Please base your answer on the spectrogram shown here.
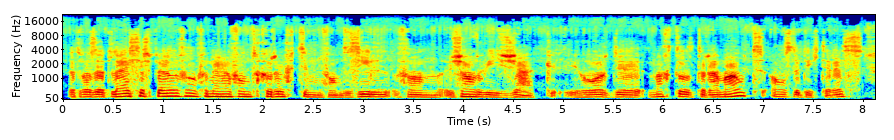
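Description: A man's voice: on the low side, unhurried, few pauses, mellow, slight background noise. A man reading scripted credits as a radio announcer.

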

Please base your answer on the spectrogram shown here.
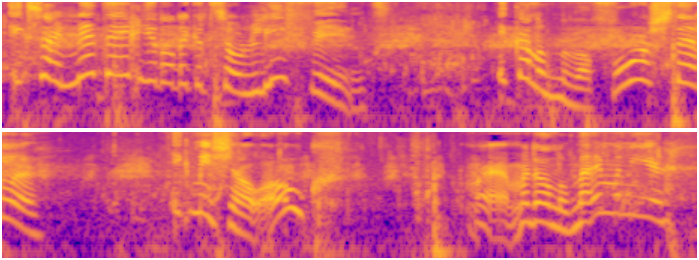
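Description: An actress playing a cheerful sister who travels the world, breezy and teasing, in a Dutch radio play. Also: female voice, very high-pitched, wildly swooping pitch, unhurried, background noise, exaggerated voice. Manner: breezy and teasing, with frequent laughs. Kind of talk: radio drama acting.

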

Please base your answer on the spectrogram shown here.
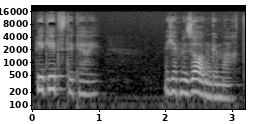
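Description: Radio crime play: actress as loyal female confidante, mellow mid-range voice, composed and caring. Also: medium pitch, normal speed, faint music behind, close to an everyday voice. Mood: concerned. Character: concerned, matter-of-fact woman, loyal friend of suspect. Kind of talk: German radio crime drama acting.

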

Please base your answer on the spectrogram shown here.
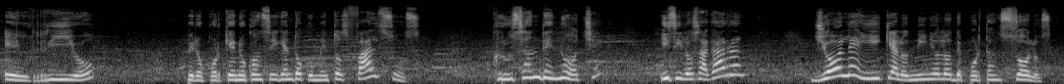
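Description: Woman playing nervous mom in a radio drama, high soft-edged voice, hesitant, faint sound behind. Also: expressive, moderate pace, a faint crowd, a little hiss or hum, lightly acted. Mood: anxious. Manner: hesitant, worried questioning. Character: anxious, timid mother questioning a people smuggler.

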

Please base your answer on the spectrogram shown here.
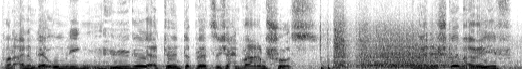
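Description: A man's voice: on the high side, animated, moderate pace. A man narrating a 1960s German radio play in a dramatic, scripted storytelling style. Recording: noisy old vinyl rip.

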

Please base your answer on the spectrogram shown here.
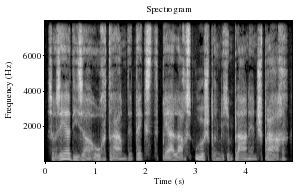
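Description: A male narrator of a literary radio drama. His voice is on the low side and heavily husky. He delivers the prose with measured, dramatic weight in a dry, close studio sound. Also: expressive, no room sound.

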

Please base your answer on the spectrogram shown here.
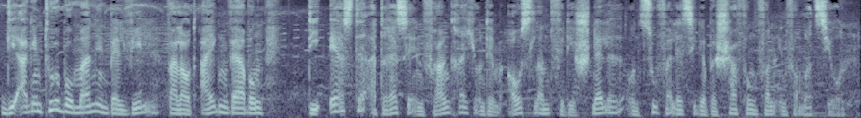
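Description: Wry, gravelly private eye. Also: male voice, mid-range voice, expressive, a little fast, soft background music. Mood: wry, sardonic. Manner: dry, sardonic. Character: wry, laconic male private detective, hard-boiled narrator. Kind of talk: radio crime drama, first-person narration and dialogue.

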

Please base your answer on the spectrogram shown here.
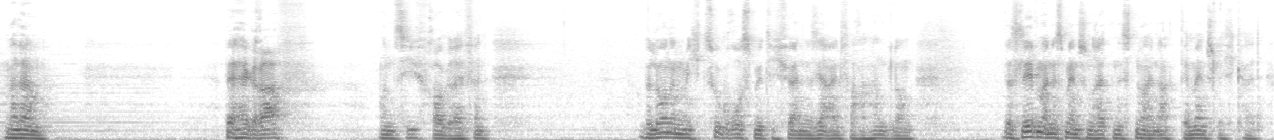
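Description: A man acting a mysterious, wealthy count in a German radio drama, speaking formally and with measured courtesy. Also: low-pitched, fairly even intonation, a little mellow, slightly rough, full character voice. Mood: courteous. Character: mysterious wealthy count, male, composed, courtly and self-assured.

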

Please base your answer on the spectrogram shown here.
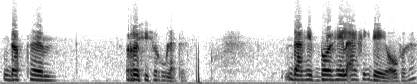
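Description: An actress playing an inquisitive, brisk and caring friend in a radio drama, chatty and probing. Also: female voice, on the low side, fairly bright tone, slight background noise, low-quality recording. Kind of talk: Dutch radio drama acting, naturalistic dialogue.

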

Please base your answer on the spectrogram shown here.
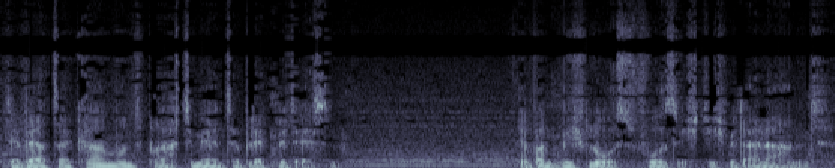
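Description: An actor playing a world-weary hard-boiled detective, narrating a radio drama in a laconic, deadpan way. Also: male voice, a bass voice, moderate pace. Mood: dazed, laconic. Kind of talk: noir first-person radio drama narration. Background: music.

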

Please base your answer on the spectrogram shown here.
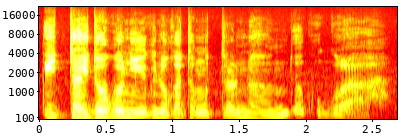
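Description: A man playing a coarse, bullying middle-aged father in a radio drama, speaking in a rough, threatening, slangy way. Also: a little high, lively intonation, quick pace. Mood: menacing. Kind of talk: Japanese radio drama acting.

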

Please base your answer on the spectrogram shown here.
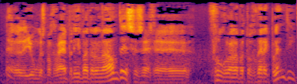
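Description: An actor playing a blunt but respectful deckhand in a radio drama, colloquial and a little hesitant. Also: male voice, on the low side, big pitch swings, fast talker, a bit bright. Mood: uneasy, questioning. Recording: clear ambient noise behind.

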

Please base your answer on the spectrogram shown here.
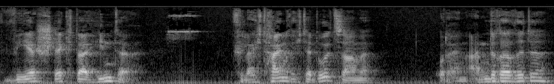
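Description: An actor playing a stern, anxious knight captain in a radio drama, speaking in formal, archaic courtly language. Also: male voice, mid-range voice, expressive, moderate pace, a bit bright, roomy sound, a little hiss or hum, close to an everyday voice. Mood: grave, suspicious. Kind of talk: German children's radio drama acting.

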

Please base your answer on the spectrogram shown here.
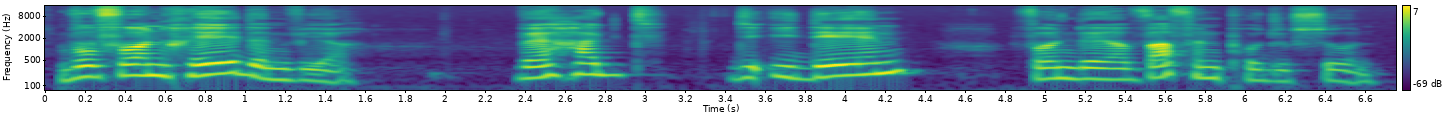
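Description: A woman reading her own reflective poetry aloud in a deliberate spoken-word style, with long pauses between short phrases, on a recording she made herself. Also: on the low side, darkish tone. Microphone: self-recorded audio.

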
